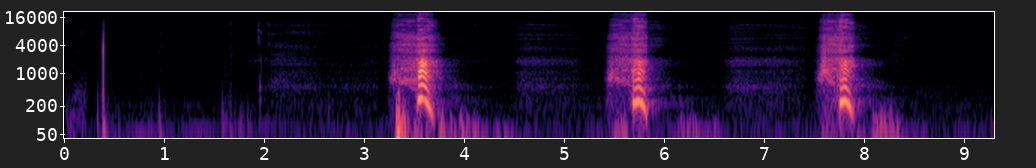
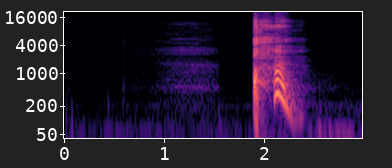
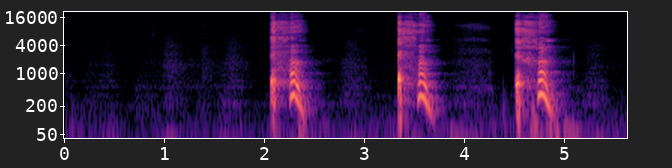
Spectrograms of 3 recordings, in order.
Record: {
  "exhalation_length": "9.3 s",
  "exhalation_amplitude": 30590,
  "exhalation_signal_mean_std_ratio": 0.19,
  "cough_length": "3.0 s",
  "cough_amplitude": 24603,
  "cough_signal_mean_std_ratio": 0.24,
  "three_cough_length": "5.6 s",
  "three_cough_amplitude": 16513,
  "three_cough_signal_mean_std_ratio": 0.3,
  "survey_phase": "beta (2021-08-13 to 2022-03-07)",
  "age": "45-64",
  "gender": "Female",
  "wearing_mask": "No",
  "symptom_runny_or_blocked_nose": true,
  "symptom_onset": "13 days",
  "smoker_status": "Ex-smoker",
  "respiratory_condition_asthma": true,
  "respiratory_condition_other": false,
  "recruitment_source": "REACT",
  "submission_delay": "0 days",
  "covid_test_result": "Negative",
  "covid_test_method": "RT-qPCR"
}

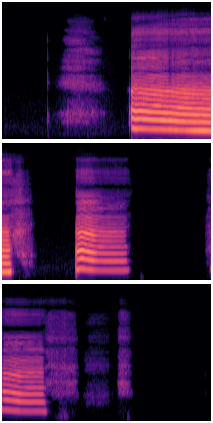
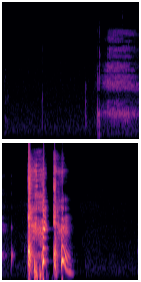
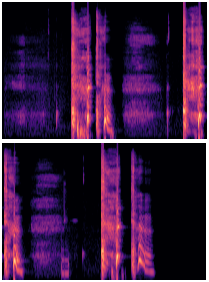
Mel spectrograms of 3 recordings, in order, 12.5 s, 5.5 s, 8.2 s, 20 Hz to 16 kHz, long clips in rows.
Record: {
  "exhalation_length": "12.5 s",
  "exhalation_amplitude": 32756,
  "exhalation_signal_mean_std_ratio": 0.38,
  "cough_length": "5.5 s",
  "cough_amplitude": 32768,
  "cough_signal_mean_std_ratio": 0.22,
  "three_cough_length": "8.2 s",
  "three_cough_amplitude": 32768,
  "three_cough_signal_mean_std_ratio": 0.31,
  "survey_phase": "beta (2021-08-13 to 2022-03-07)",
  "age": "18-44",
  "gender": "Female",
  "wearing_mask": "No",
  "symptom_cough_any": true,
  "symptom_runny_or_blocked_nose": true,
  "symptom_fatigue": true,
  "symptom_headache": true,
  "symptom_change_to_sense_of_smell_or_taste": true,
  "symptom_loss_of_taste": true,
  "symptom_onset": "3 days",
  "smoker_status": "Never smoked",
  "respiratory_condition_asthma": false,
  "respiratory_condition_other": false,
  "recruitment_source": "Test and Trace",
  "submission_delay": "2 days",
  "covid_test_result": "Positive",
  "covid_test_method": "RT-qPCR"
}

